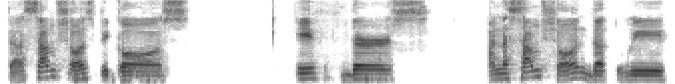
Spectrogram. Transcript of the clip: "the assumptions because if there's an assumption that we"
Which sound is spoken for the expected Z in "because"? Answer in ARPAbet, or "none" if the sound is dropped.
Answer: S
